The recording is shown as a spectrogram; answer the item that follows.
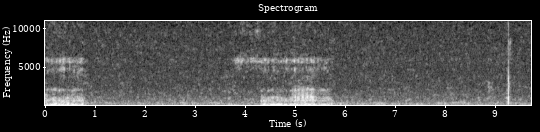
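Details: Troy, a dog, snoring: a rasping snore at the start and another louder one around four seconds in, separated by quiet breathing, with a sharp click near the end.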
